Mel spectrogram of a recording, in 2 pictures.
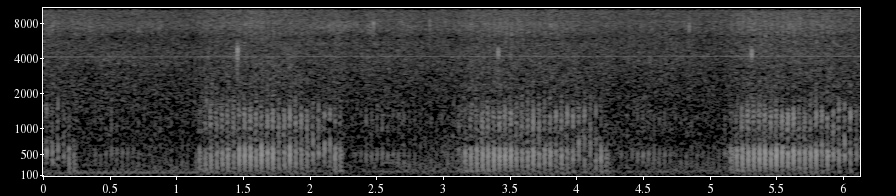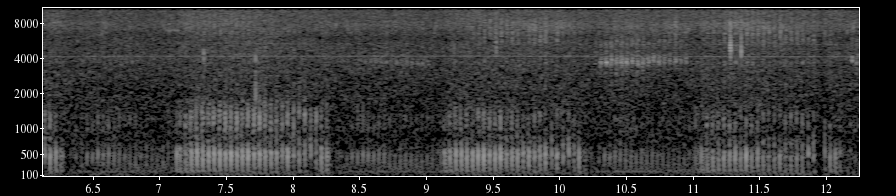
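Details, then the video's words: Domestic cat Amy, asleep and snoring, gives a deep rhythmic purr: loud rumbling bursts of about a second recur every two seconds, separated by fainter purring, with a faint high squeak near the end. "Compilation of Amy Purring & Snoring"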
